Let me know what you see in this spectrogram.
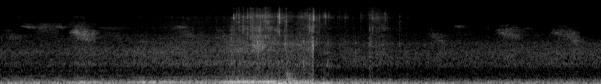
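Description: Small birds chirping faintly in short high calls over a steady low rumble, with a louder rushing burst about two seconds in.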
